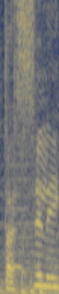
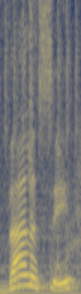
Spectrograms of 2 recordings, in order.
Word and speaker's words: Vasily: Question about Vasily Kandinsky, whom I heard myself mispronouncing as Valacy and then still made a joke about his name having silly in it.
